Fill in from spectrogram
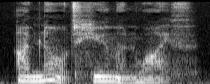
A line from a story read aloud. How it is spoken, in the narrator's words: he whispered into the darkness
